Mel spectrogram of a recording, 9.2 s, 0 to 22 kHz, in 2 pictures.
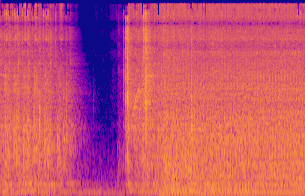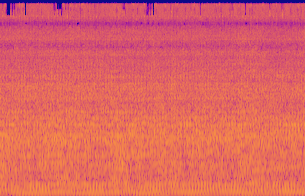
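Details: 79cc bicycle-kit engine, bench-run after fitting a muffler and air cleaner: after a short pull it settles into a fast, steady buzz that won't climb; the upgrades didn't help, and owner plans to remove the governor.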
